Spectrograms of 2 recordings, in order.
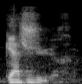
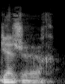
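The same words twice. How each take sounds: First: The final vowel is the 'u' sound, like 'pure'. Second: The final vowel is the 'eu' sound, like 'heure'. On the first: The speaker calls it right. "la bonne lecture, c'est gageure" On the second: The speaker calls it wrong. "j'ai fort mal prononcé"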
